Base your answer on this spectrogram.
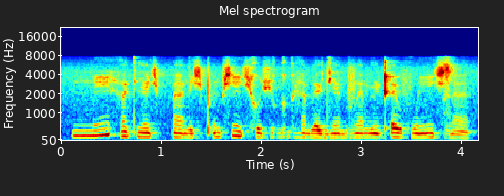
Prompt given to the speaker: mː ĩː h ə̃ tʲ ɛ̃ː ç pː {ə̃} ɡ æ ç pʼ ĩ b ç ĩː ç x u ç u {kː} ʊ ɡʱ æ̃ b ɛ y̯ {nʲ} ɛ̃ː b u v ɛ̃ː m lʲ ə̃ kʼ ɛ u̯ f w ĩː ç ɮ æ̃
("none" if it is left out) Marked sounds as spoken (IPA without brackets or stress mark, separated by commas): æ̃, ɡ, dʲ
